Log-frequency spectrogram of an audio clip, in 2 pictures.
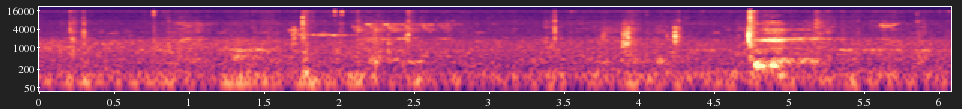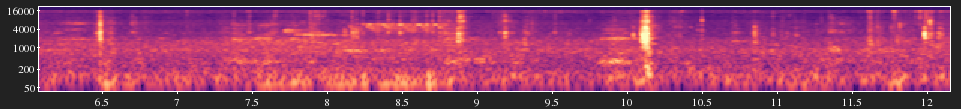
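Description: Near silence in woodland, with a few faint, distant bird chirps. A brief soft thump about five seconds in and a sharp click at about ten seconds stand out slightly above the quiet.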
